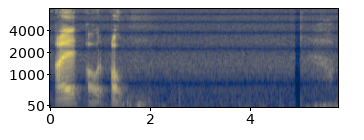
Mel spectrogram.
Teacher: अर्ध विवृत स्वर इसमें विवृत यानी ज्यादा खुलने की अपेक्षा कम खुलता है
